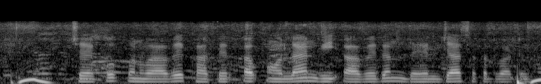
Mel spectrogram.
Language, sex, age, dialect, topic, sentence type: Bhojpuri, male, 18-24, Northern, banking, statement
